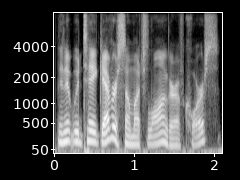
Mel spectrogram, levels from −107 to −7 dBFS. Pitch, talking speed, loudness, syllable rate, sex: 145 Hz, 285 wpm, -18 LUFS, 6.5 syllables/s, male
